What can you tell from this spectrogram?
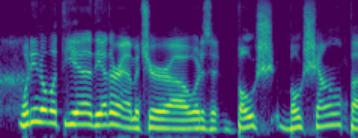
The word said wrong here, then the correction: DeChambeau: I'm saying it wrong. – Bryson DeChambeau. – DeChambeau, yeah.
